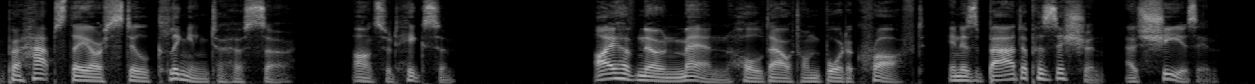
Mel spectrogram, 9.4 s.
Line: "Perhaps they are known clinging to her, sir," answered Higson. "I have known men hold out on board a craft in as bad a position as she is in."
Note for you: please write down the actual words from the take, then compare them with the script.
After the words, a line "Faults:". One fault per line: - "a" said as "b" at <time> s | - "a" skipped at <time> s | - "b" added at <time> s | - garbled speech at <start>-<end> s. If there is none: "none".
"Perhaps they are still clinging to her, sir," answered Higson. "I have known men hold out on board a craft in as bad a position as she is in."
Faults:
- "known" said as "still" at 0.8 s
